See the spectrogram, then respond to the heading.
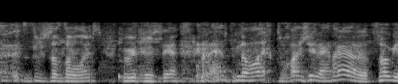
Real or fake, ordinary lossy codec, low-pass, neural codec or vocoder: fake; none; 7.2 kHz; vocoder, 22.05 kHz, 80 mel bands, HiFi-GAN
